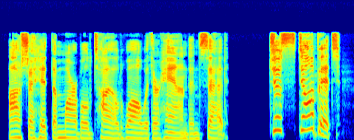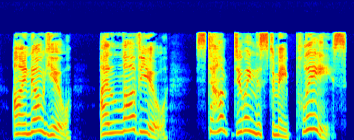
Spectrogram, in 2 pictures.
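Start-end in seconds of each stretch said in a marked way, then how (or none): 3.3-8.8 high-pitched, exasperated plea; desperate outburst. A narrator's reading. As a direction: burst out, begging her to stop. Mother hits wall, begs daughter.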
